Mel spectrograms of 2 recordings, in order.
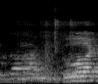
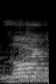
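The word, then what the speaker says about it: guard: गार्ड नहीं पढ़ते हैं बल्कि गॉड पढ़ते हैं।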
